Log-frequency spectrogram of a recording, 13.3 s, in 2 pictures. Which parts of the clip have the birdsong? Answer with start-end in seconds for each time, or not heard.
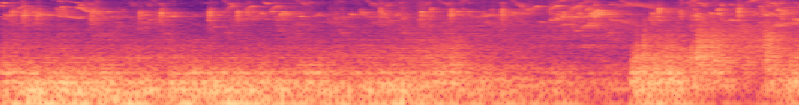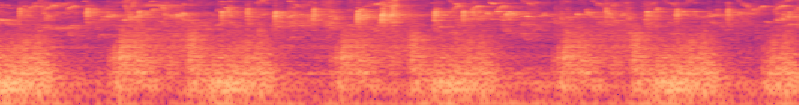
0.0-13.2.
